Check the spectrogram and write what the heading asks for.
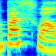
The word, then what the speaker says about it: Buswell: go my name's buswell like what little kids ride to school and where you get water just in case anybody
